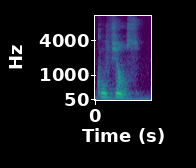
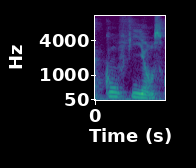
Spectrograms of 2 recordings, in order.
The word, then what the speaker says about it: confiance: le prononce comme ça, confiance, c'est 2 syllabes, confiance. Et là, vous entendez comment elle le dit? Sa confiance. Elle fait la diérèse, on appelle ça la diérèse. Sa confiance, en 3 syllabes.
